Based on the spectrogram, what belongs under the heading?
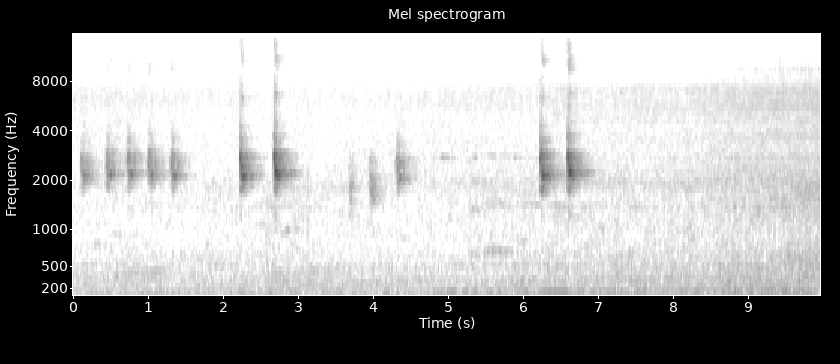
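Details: Yellow-vented bulbul sounds meant to stimulate singing in other birds: a series of four short bright notes, then paired sharp chirps, scattered softer notes and a quiet gap, over a low hum.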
